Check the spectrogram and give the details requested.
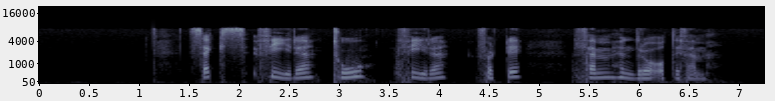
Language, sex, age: Norwegian, female, 29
